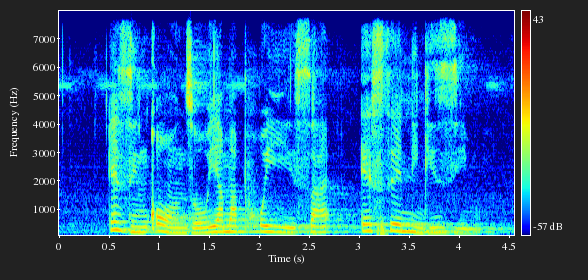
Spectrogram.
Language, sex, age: Zulu, female, 19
